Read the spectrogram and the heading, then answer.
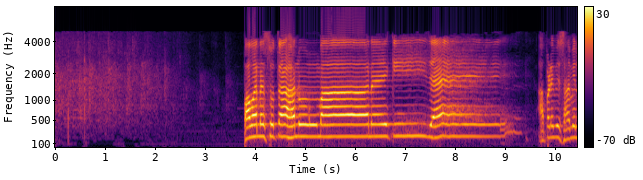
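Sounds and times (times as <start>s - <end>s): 
crowd clapping: 0.0s - 3.6s
speech: 3.8s - 9.1s, 9.7s - 10.4s.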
